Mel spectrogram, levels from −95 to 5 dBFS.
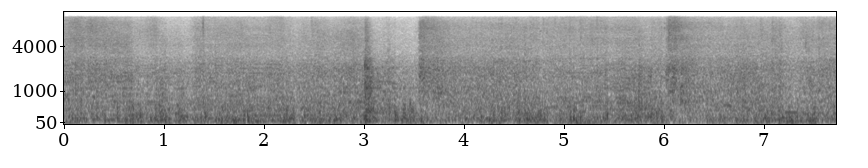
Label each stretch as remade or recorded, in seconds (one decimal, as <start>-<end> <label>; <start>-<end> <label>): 0.0-2.2 remade; 2.2-5.0 recorded; 5.0-5.7 remade; 5.7-7.7 recorded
